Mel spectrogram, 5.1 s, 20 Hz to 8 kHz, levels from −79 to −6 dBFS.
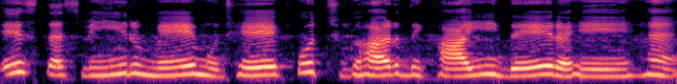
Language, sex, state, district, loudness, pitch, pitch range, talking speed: Hindi, female, Madhya Pradesh, Katni, -16 LUFS, 250 Hz, 225-270 Hz, 120 wpm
